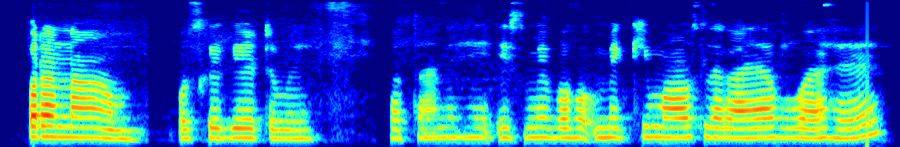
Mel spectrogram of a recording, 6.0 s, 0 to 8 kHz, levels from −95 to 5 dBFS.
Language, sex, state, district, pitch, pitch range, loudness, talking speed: Hindi, female, Bihar, Muzaffarpur, 195 Hz, 185-200 Hz, -23 LUFS, 140 wpm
